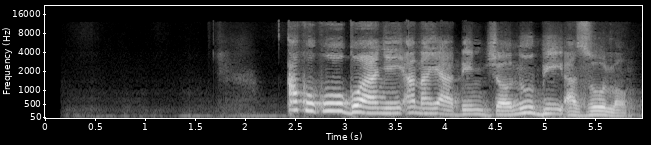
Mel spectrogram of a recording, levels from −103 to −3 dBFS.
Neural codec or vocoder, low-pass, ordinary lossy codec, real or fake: autoencoder, 48 kHz, 32 numbers a frame, DAC-VAE, trained on Japanese speech; 19.8 kHz; AAC, 32 kbps; fake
